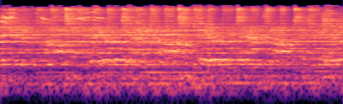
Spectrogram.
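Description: Young performers singing together as an ensemble in a musical-theatre number, over steady instrumental accompaniment.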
